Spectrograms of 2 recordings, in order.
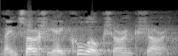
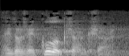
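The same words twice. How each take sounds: First: Kulo carries no special stress. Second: Kulo carries strong stress.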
